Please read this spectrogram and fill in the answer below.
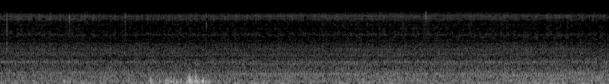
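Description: Exway Atlas Pro 4WD electric skateboard riding along: a steady rumble of the wheels on the road with a faint, even motor whine, and a brief low thump just before two seconds in.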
